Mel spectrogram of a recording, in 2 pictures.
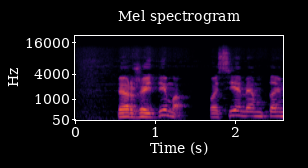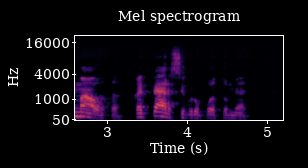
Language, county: Lithuanian, Vilnius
